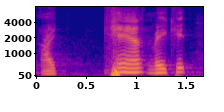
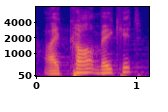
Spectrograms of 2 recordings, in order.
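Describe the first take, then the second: First: It is said in an American English accent. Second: It is said in a British English accent. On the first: "The American" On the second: "There's the English"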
